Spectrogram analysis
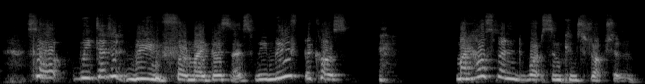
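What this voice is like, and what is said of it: Scottish accent. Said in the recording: “I know you're Scottish anyway, from your beautiful accent”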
